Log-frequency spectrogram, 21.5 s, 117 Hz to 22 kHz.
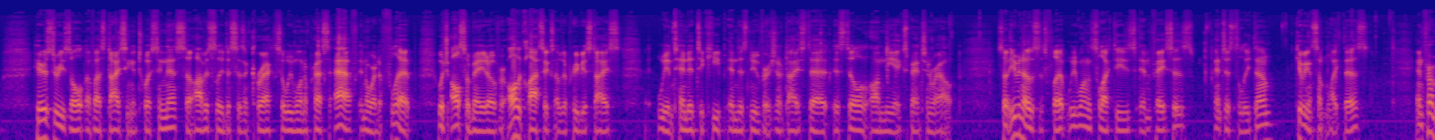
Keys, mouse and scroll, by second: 4.7 click, 4.7 f, 9.9 click, 10.0 click, 10.0 f, 11.0-11.5 scroll down 1, 11.5-13.3 middle drag, 12.2 Tab, 13.2 3, 13.8 click, 14.3-16.9 middle drag, 16.9 x, 18.0 Tab, 18.3-19.9 middle drag, 19.7 scroll down 1, 20.0 shift+middle click, 20.3 shift+middle click, 20.3 scroll down 1, 20.4 shift+middle click.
